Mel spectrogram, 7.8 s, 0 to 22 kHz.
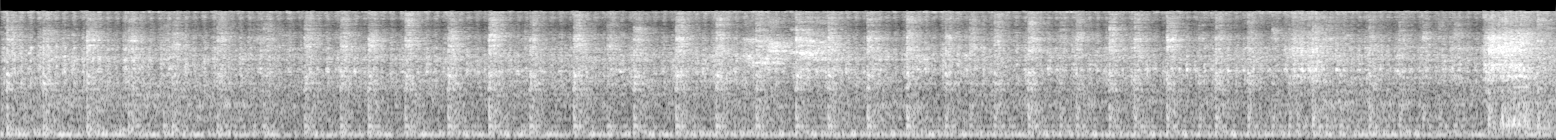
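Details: Suzuki Bravo (RC100) two-stroke after carburetor service and combustion chamber cleaning: starts easily, revs freely, but fast steady rattling knock rides over idle; worn connecting rod (stang seher), replacement recommended, not yet done.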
